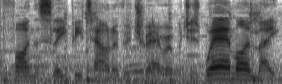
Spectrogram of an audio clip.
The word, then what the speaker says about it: Utrera: At the moment, we're in Utrera. Is that how you say it? Utrera.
